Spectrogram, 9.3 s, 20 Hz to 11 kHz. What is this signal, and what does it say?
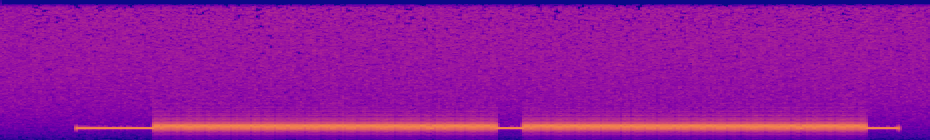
300-baud modem data (V.21 tones), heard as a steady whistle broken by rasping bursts, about 300 baud, 200 Hz shift.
